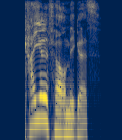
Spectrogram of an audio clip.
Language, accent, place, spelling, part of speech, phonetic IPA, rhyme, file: German, Germany, Berlin, keilförmiges, adjective, [ˈkaɪ̯lˌfœʁmɪɡəs], -aɪ̯lfœʁmɪɡəs, De-keilförmiges.ogg
- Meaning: strong/mixed nominative/accusative neuter singular of keilförmig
